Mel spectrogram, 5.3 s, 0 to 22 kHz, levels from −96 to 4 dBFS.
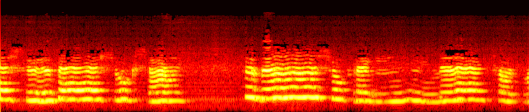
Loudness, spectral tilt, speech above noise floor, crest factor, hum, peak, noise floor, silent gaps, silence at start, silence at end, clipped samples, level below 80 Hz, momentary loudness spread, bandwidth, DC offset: -12 LUFS; -4.5 dB/octave; 23 dB; 14 dB; none; 0 dBFS; -39 dBFS; none; 0 s; 0 s; under 0.1%; -80 dBFS; 15 LU; 6 kHz; under 0.1%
